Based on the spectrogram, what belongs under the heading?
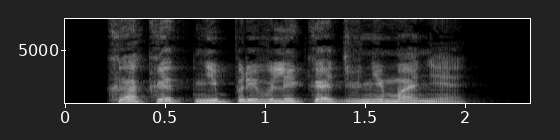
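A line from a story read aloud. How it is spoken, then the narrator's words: Laughing. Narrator (Russian): засмеялся Рон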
